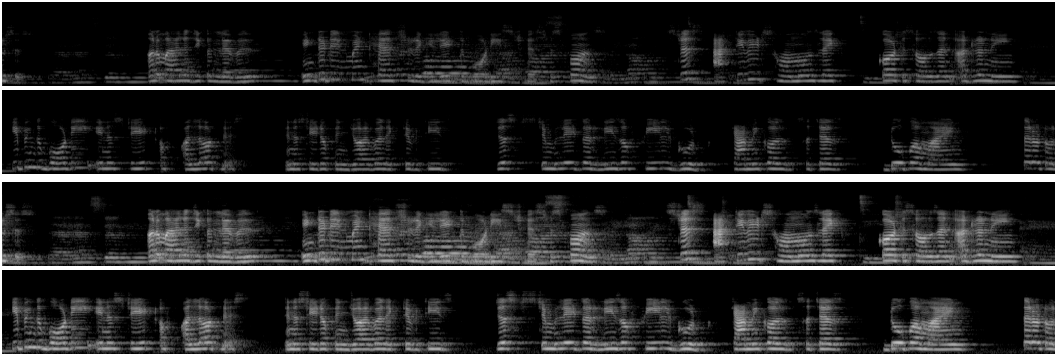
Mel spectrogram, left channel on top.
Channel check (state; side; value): quieter; left; 12.9 dB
